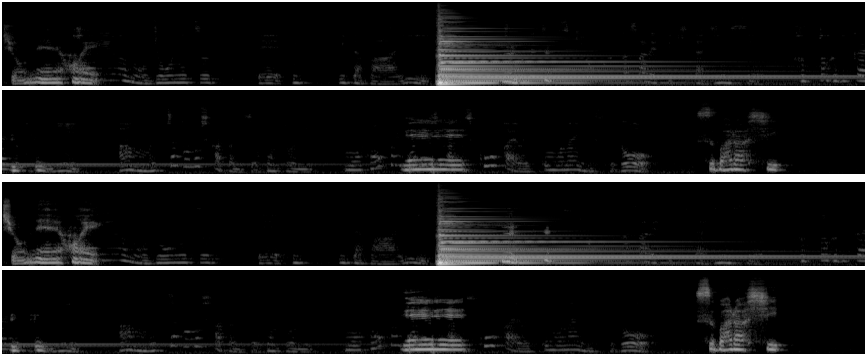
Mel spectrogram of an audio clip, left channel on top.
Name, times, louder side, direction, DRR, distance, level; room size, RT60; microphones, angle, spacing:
voice 1, 0.0-1.0 5.0-5.5 8.7-9.1 12.6-13.3 15.6-16.4, right 4 dB, 85° right, 0.9 m, -34 dB
voice 2, 0.7-2.1 2.5-3.0 3.4-4.3 4.7-7.6 7.9-11.7 12.0-15.1, left 2 dB, 70° left, 4.4 m, -54 dB
Strum, 4.3-9.3, left 1 dB, 10° left, 0.4 m, -30 dB
15.5 x 6.2 x 4.1 m
head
